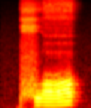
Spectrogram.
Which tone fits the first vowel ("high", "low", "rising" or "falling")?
rising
